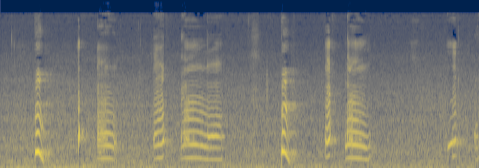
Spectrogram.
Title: Giggles with a side of hiccups 💖😁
